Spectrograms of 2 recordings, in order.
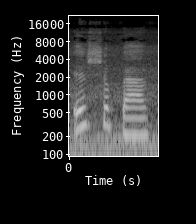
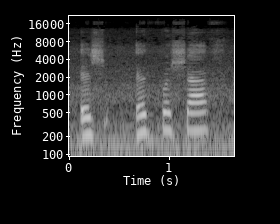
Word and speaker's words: Ishbosheth: When Ishabeth, I know I pronounced that wrong. Ishbosheth heard about Abner's death at Hebron, he lost all courage, and his people were paralyzed with fear.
